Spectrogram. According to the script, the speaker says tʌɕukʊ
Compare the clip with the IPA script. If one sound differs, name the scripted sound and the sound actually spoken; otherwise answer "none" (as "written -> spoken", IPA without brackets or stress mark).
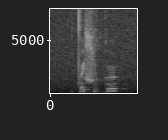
none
